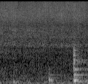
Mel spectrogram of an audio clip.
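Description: Onions and spices frying in a pan as they are stirred: a steady, close sizzle with a few soft scraping stirs and one brief louder clack near the end, with no voices.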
